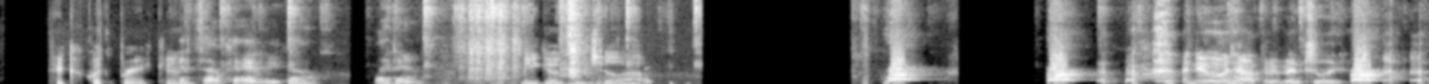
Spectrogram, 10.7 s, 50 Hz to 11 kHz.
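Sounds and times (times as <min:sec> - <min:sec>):
speech: 0:00.4 - 0:05.3, 0:08.9 - 0:10.7
dog barking: 0:06.6 - 0:07.2, 0:07.8 - 0:08.3, 0:10.1 - 0:10.6
laughter: 0:08.2 - 0:08.9, 0:10.2 - 0:10.7.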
